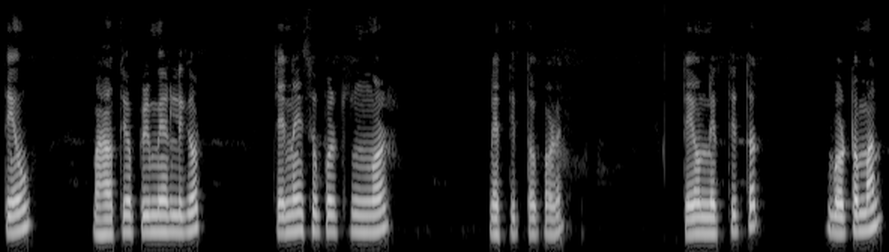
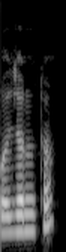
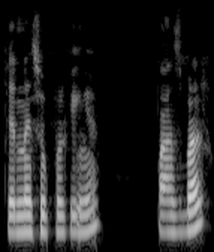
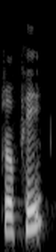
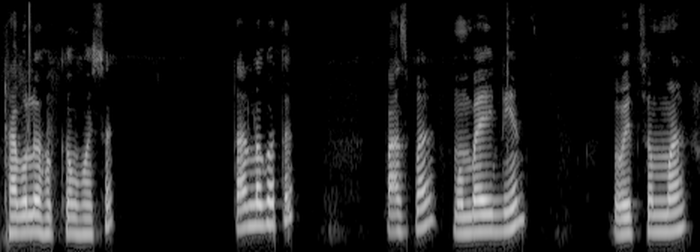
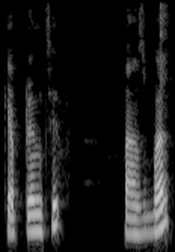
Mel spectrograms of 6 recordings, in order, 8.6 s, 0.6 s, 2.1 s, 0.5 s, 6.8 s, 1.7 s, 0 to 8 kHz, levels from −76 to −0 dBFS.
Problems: none marked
